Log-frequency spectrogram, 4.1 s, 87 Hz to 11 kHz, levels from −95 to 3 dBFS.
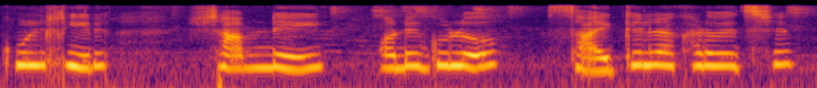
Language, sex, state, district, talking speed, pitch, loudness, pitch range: Bengali, female, West Bengal, Alipurduar, 90 wpm, 295 Hz, -16 LUFS, 275-310 Hz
